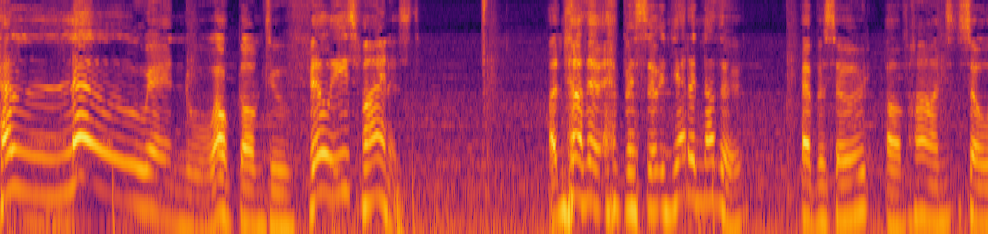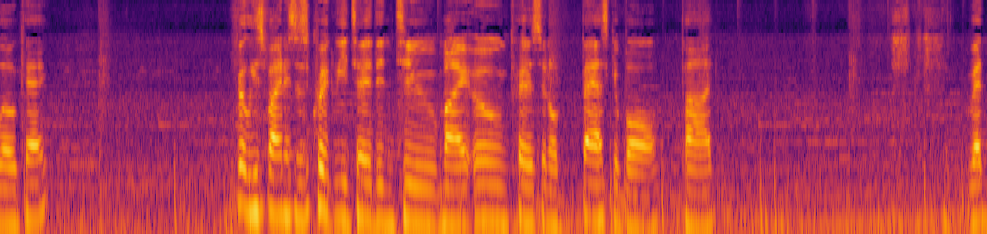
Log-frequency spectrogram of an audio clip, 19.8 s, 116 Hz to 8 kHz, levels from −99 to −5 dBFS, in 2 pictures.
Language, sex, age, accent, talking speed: English, male, 20-39, American, 80 wpm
